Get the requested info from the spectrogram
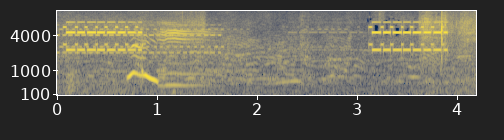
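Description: Mobile phone ringing with an electronic trilling ring, sounding twice: a first ring of about a second and a half, then a shorter second ring near the end.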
